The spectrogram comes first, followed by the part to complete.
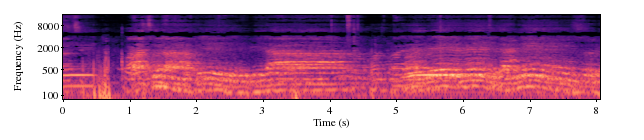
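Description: Voices chanting an Arabic salawat, the blessing on the Prophet Muhammad, together in slow melodic phrases with long held notes.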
